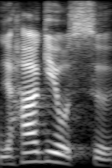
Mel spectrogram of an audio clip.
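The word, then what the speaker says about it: ἅγιος: 성도다 왜 그럴까요 헬라어 원문에 보면 성도를 일컬어서 하기오스 이렇게 발음하는데이 단어 뜻이 뭐냐면 신에게 바쳐진 자 하나님께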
